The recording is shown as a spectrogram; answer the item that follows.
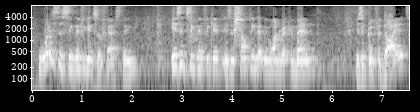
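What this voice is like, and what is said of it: Brooklyn accent. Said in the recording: “I don't pronounce it the way the Brits pronounce it ... fasting in my old Brooklynese accent.”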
